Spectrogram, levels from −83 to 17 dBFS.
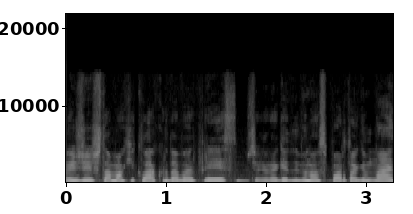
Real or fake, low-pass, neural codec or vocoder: fake; 14.4 kHz; vocoder, 44.1 kHz, 128 mel bands every 256 samples, BigVGAN v2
